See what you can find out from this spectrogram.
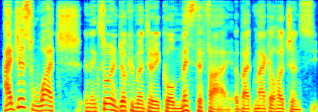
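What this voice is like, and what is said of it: French accent. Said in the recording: “The accent is French.”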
